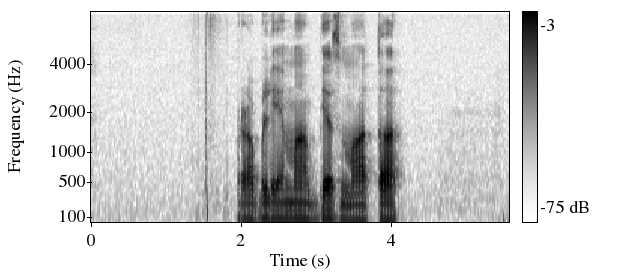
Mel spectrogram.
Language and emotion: Russian, neutral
